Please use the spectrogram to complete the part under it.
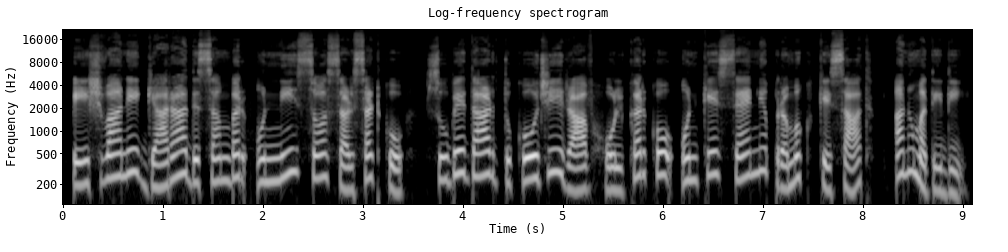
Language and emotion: Hindi, neutral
